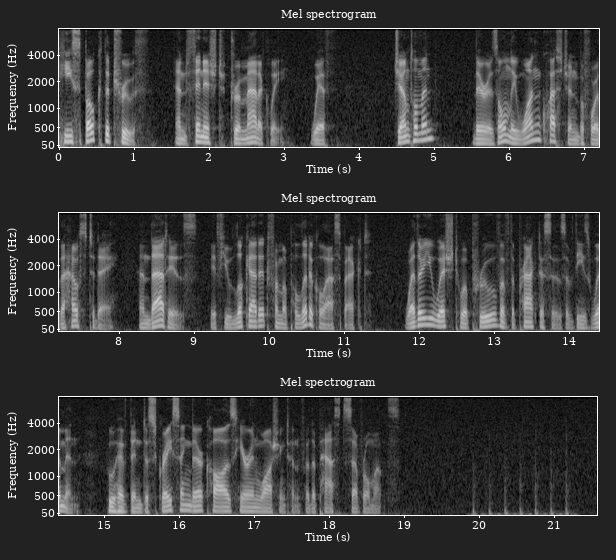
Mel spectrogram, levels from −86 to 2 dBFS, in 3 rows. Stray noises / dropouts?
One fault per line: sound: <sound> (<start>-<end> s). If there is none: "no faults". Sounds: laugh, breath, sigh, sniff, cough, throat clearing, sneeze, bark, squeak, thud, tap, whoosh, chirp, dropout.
sound: thud (19.8-21.4 s)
